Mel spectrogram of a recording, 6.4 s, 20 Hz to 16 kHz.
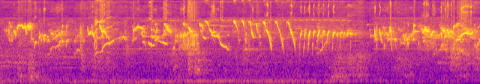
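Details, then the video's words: Three young canaries practise song together: fast descending whistled sweeps and rattling trills, then a looser run of scattered chirps before the chorus swells again; soft low hum in the background. "KENARI PAUD BELAJAR BUNYI BARENG 3 IN 1 | CANARY SINGING"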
